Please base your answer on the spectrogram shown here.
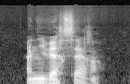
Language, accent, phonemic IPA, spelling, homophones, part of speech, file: French, France, /a.ni.vɛʁ.sɛʁ/, anniversaire, anniversaires, noun, LL-Q150 (fra)-anniversaire.wav
- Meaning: 1. birthday 2. anniversary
